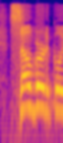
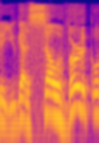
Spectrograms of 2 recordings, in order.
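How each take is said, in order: First: "Sell vertical" punched higher and louder, the coaching point hammered home; emphatic repeat. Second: Said in the usual way. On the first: Shown as a demonstration. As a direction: hit "vertical" hard, pitch up and louder on "Sell".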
